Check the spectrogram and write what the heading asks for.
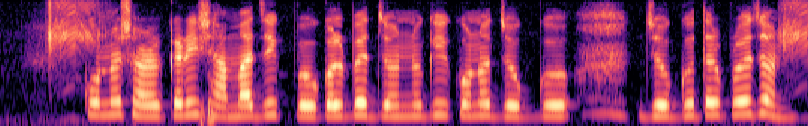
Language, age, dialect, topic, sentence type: Bengali, <18, Rajbangshi, banking, question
